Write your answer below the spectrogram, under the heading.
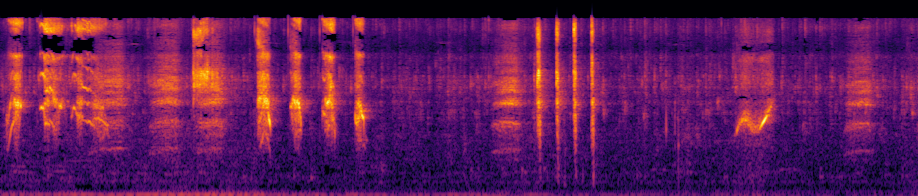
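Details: A curious male rainbow lorikeet, a daily garden visitor in Australia, calls near a fish tank: rapid series of sharp, grating squawks, several clipped notes in quick succession, then a rising screech.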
